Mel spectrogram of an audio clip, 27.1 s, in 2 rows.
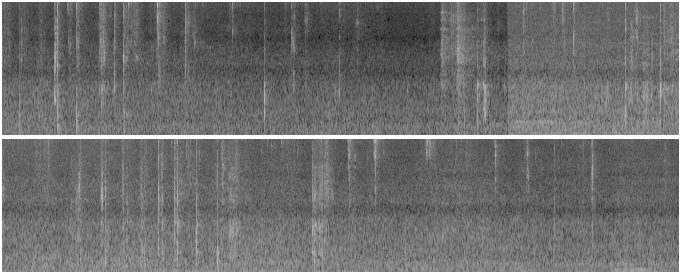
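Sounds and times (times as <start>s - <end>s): chewing and mouth smacks: 1.2s - 4.9s, 5.6s - 6.2s, 16.7s - 25.6s.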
